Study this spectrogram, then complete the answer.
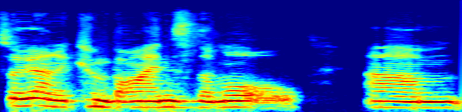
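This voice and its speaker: Speaking fairly slowly, a woman with an Australian accent uses lively intonation. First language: Italian. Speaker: speech pathologist. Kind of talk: interview. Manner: hesitant, many fillers.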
